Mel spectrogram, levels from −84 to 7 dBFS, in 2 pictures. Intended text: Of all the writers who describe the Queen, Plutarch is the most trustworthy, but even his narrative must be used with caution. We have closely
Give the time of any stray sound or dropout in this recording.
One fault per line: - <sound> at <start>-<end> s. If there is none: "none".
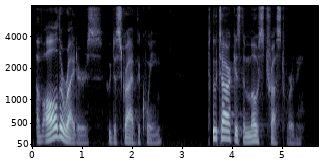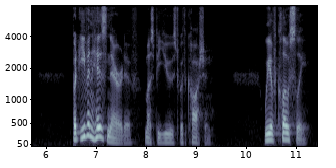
- dropout at 3.6-3.6 s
